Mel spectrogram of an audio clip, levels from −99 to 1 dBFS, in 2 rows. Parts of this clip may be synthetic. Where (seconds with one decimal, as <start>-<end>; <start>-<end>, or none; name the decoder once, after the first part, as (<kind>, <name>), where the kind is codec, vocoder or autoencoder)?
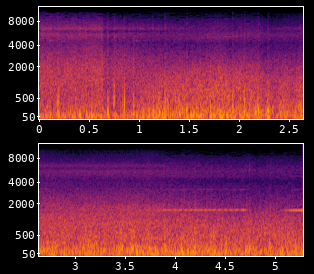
2.3-3.9 (autoencoder, DAC-VAE)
